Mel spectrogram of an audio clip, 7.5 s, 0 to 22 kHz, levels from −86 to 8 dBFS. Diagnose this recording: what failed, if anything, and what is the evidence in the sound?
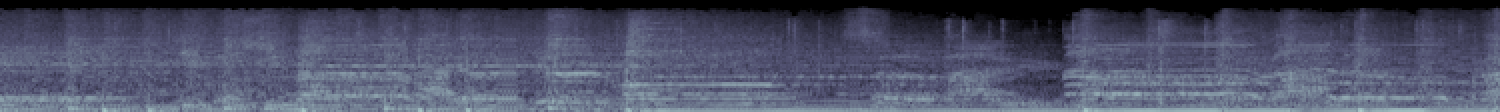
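The fault is a repeated buffer at the driver or buffer stage. At 1.10 to 1.12 s one short piece plays one extra time, at 2.52 to 2.58 s it repeats three times, and at 4.26 to 4.30 s twice. Each is a brief buzzy stutter with hard joins, repeating every 20 ms, which fits a 20 ms buffer replayed when fresh data arrived late. Network loss concealment would instead smooth and fade its stand-in audio. Roughly 20 to 70 ms of new audio is lost each time.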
